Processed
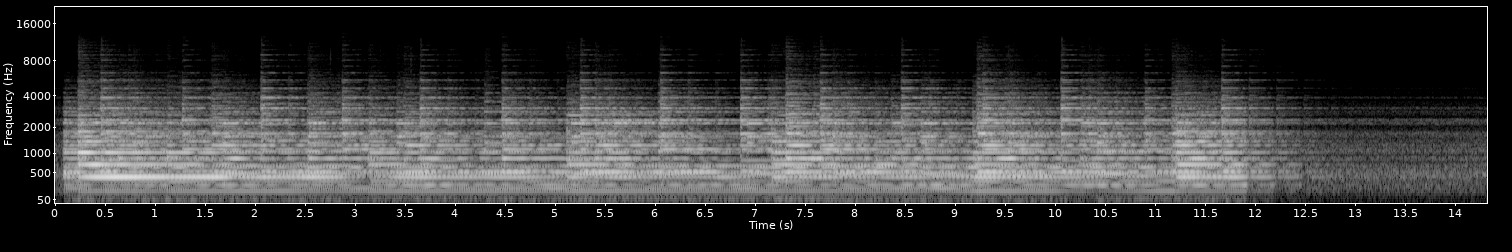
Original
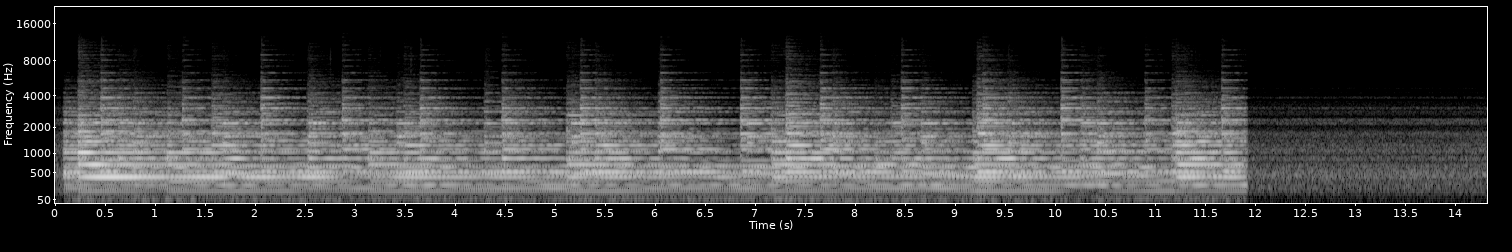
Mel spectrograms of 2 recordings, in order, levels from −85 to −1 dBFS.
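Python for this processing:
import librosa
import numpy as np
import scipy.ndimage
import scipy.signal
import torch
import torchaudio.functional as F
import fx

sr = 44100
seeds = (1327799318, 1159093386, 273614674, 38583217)

y = fx.peak_eq(x, sr, hz=2300.0, db=8.5, octaves=0.55, at=(5.57, 6.01))
y = fx.echo_feedback(y, sr, ms=274, feedback_pct=42, wet_db=-10.5)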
